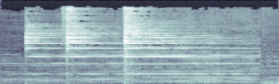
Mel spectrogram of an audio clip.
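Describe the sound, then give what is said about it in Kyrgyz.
A memorial bell tolls in honour of climbers lost in the Kyrgyz mountains, with three clear strikes whose bright metallic hum sustains and overlaps between blows. “ушул кыргыз тоолорунан, чокуларынан түшө албай калгандардын урматына коңгуроо кагып коюлушат.”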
